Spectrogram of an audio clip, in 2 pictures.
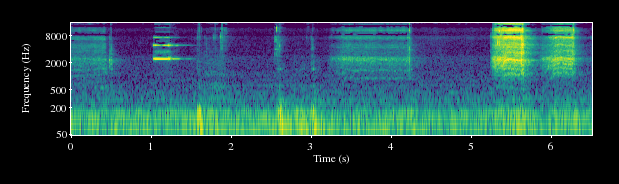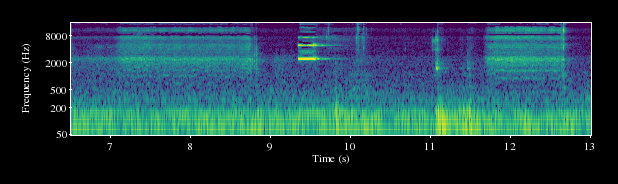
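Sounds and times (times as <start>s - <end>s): electric screwdriver whirring: 5.3s - 6.4s, 11.7s - 12.8s.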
